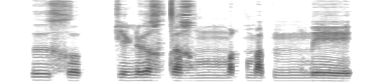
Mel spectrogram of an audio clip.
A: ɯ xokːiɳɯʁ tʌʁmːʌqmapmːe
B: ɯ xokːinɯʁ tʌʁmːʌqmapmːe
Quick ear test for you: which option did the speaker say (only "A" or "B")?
A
